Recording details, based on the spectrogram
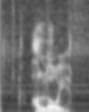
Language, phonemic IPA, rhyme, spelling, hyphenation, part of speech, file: Dutch, /ɑˈloːi̯/, -oːi̯, allooi, al‧looi, noun, Nl-allooi.ogg
- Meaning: 1. quality, level, type, kind 2. the proportion of noble metal in an alloy compare to non-noble metals 3. an alloy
